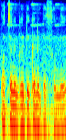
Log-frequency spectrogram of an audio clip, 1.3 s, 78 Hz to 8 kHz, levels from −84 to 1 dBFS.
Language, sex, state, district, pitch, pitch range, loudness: Telugu, male, Andhra Pradesh, Srikakulam, 120 Hz, 115-125 Hz, -16 LUFS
